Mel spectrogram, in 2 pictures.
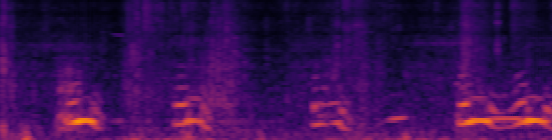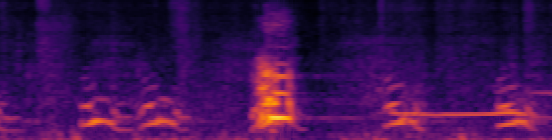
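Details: Coyote hounds baying after running a red coyote into a rock den: drawn-out, wavering bays repeated about every half second to second, one ending in a long steady howl, with a sharp loud burst midway and faint voices in the background.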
